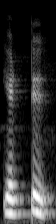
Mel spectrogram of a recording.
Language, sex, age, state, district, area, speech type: Tamil, female, 45-60, Tamil Nadu, Pudukkottai, rural, read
